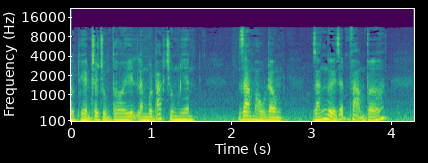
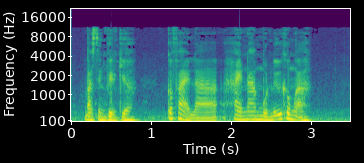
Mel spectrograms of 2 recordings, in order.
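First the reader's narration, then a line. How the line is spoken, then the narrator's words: Trembling question. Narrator (Vietnamese): tôi run rẩy hỏi thêm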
